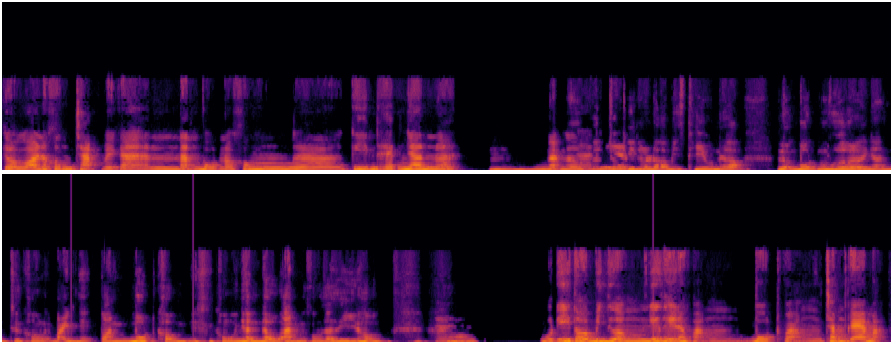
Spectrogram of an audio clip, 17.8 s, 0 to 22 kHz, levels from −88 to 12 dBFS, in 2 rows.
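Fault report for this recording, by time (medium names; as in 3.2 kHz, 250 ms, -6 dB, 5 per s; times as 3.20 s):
9.59 s: pop -14 dBFS
10.81 s: pop -13 dBFS
15.41 s: pop -10 dBFS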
